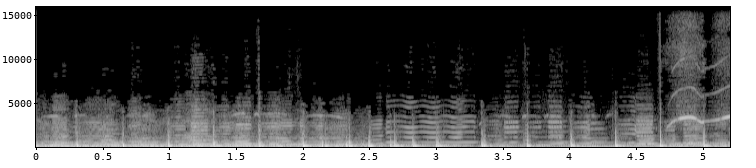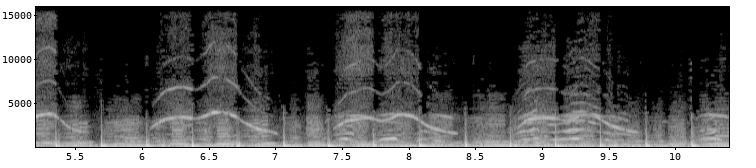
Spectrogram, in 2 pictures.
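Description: Andean fiesta music: a steady, quick drumbeat under low sustained instruments, with high sliding notes rising and falling from about five seconds in until near the end.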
